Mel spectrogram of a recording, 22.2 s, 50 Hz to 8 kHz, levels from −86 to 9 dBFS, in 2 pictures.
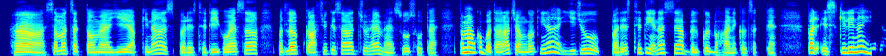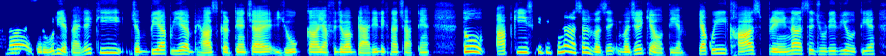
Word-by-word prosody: हाँ, 135 -4 +5
समझ 175 +6 0
सकता 145 -3 -1
हूँ 130 - 0
मैं 130 0 +2
ये 135 +2 +1
आपकी 120 +1 -2
ना 205 - +1
इस 180 - -6
परिस्थिति 125 +2 -2
को, 135 +1 +1
ऐसा 190 +7 +1 0.3
मतलब 185 +6 +5
काफ़ियों 130 +7 0
के 190 - -4
साथ 185 +1 +1
जो 160 - -8
है 180 +3 0
महसूस 140 +6 -5
होता 110 0 -6
है। 110 - -7 0.3
पर 245 - +3
मैं 255 - +11
आपको 250 +2 0
बताना 135 -7 +2
चाहूँगा 135 +2 -1
कि 210 +9 -6
ना 265 +1 +3
ये 165 +1 -7
जो 200 0 +2 0.2
परिस्थिति 165 - -1
है - - -3
ना 210 - 0
इससे 220 -1 -3
आप 210 -1 +4
बिल्कुल 135 +3 -2
बाहर 120 -3 -3
निकल 115 -2 -7
सकते 115 +1 -11
हैं। 110 - -6 0.4
पर 245 - +8
इसके 165 - -3
लिए 260 +1 +6
ना 275 - +6
ये 265 -4 +5
जानना 205 +2 -1 0.2
ज़रूरी 135 +9 -2
है - - +3
पहले 125 - -5
कि 235 +1 -2
जब 145 -1 -2
भी 190 0 +3
आप 190 - +2
ये 170 +1 0
अभ्यास 130 -4 0
करते 135 - -1
हैं, 135 - +2
चाहे 140 +1 +3 0.2
योग 140 +2 -1
का 135 -1 +3
या 130 -2 +1
फ़िर 140 +2 -9
जब 135 - +3
आप 135 0 +1
डायरी 120 +4 0
लिखना 140 -1 -3
चाहते 120 0 -6
हैं 130 - -5 0.4
तो 280 -3 +7
आपकी 180 +11 +2
इसके 255 +1 -4
पीछे 250 +1 -4
ना 285 -1 +3
असल 245 +1 0
वज़ह 160 +5 -2
वजह 190 +10 +1
क्या - - +1
होती 120 +2 -6
है? 115 - -5 0.2
क्या 165 - +4
कोई 205 +3 -2
ख़ास 180 +5 +3
प्रेरणा 145 +6 +2
से 180 +1 -4
जुड़ी 160 -1 -7
हुई 170 +2 -7
होती 155 -2 -5
है? 170 +1 -4
155 Hz, 240 wpm, -25 LUFS, 135-200 Hz, 0.4 s, मैं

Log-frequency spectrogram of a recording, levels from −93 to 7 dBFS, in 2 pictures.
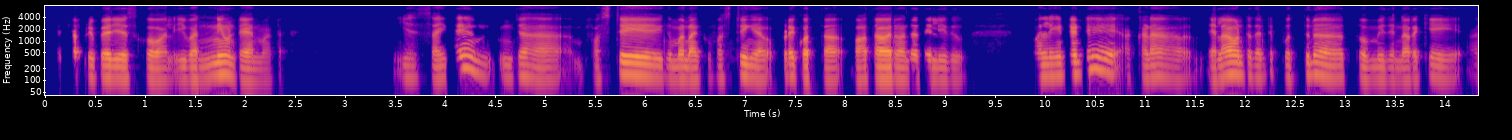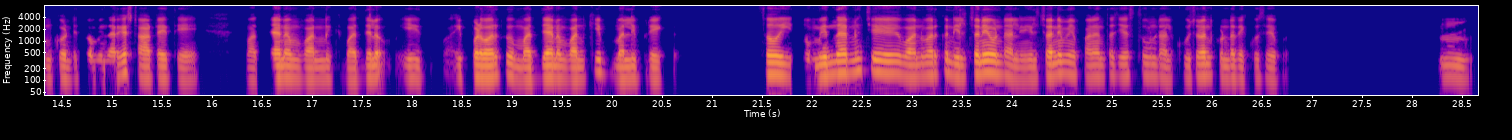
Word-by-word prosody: ఎట్లా - - -7
ప్రిపేర్ 120 -1 +2
జేసుకోవాలి. 105 -1 -2
ఇవన్నీ 115 +5 0
ఉంటాయన్నమాట. 100 -5 -3 1.3
యెస్. 120 -1 -15
అయితే 120 - -5 0.5
ఇగ 120 +1 -14 0.7
ఫస్టే 115 +6 +1 0.3
ఇంగ 115 0 -9
మనకు 110 0 -1
ఫస్ట్ 115 +3 -16
ఇగ 120 - -2 0.2
అప్పుడే 130 - -2
కొత్త. - - 0 0.3
వాతావరణమంత 110 0 +3
తెలీదు. 105 -1 -7 0.8
మళ్ళేంటంటే 135 +8 -1 0.4
అక్కడ 120 0 -8 0.6
ఎలా 120 +5 +1
ఉంటదంటే, 125 -3 -7
పొద్దున 125 +3 -6 0.4
9:30కి 110 +2 -6 0.4
అనుకోండి, 115 -1 -5
9:30కి 110 +8 -1
స్టార్ట్ 115 -1 0
అయితే 110 -2 -7 0.6
మధ్యాహ్నం 120 -1 +2
1:00కి 110 0 -2
మధ్యలో, 120 +4 +1 0.3
ఇ - - -4 0.5
ఇప్పటి 120 0 +5
వరకు 130 +3 +3
మధ్యాహ్నం 115 +2 +5
1:00కి 110 +9 0 0.2
మళ్ళీ 110 +1 0
బ్రేక్. 110 -2 -4 1.0
సో, 145 - +9
ఈ - - -3 0.2
9:30-1:00 150 +1 +4
వరకు 140 +3 0
నిల్చొనే 130 +5 +6
ఉండాలి. 125 -6 -2
నిల్చొని 130 +5 +3
మేము 140 -2 -3
పనంతా 125 +1 -3
జేస్తుండాలి. 125 -3 -6
కూర్చోడానికి 130 +2 0
ఉండదు 115 0 -4
ఎక్కువ 115 - -15
సేపు. 105 - -6 1.6
హ్మ్. 120 -2 -6
120 Hz, 110 wpm, -25 LUFS, 110-130 Hz, 1.6 s, సో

